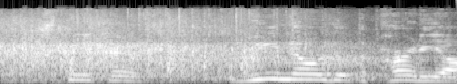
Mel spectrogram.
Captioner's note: some Applause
